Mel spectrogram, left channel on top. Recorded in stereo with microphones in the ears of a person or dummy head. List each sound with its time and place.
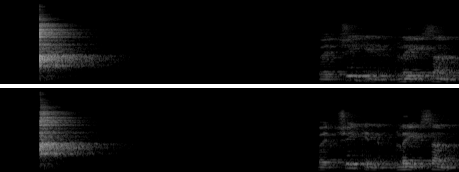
0.4 s tapping: 50° left (ahead or behind), 0.8 m
3.2 s a man speaking: 85° right, 0.6 m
